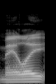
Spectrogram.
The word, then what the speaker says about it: melee: around when people are shooting you you get melee so that you can stab faster and that word is pronounced melee it's not Mele it makes me want to stab people when they say melee it's melee you get stability so your iron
